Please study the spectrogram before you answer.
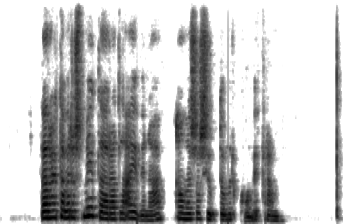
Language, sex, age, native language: Icelandic, female, 50-59, Icelandic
